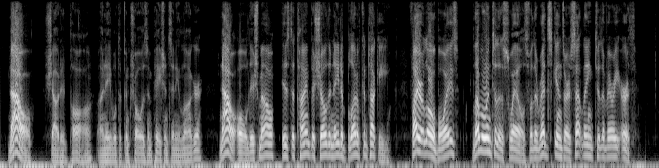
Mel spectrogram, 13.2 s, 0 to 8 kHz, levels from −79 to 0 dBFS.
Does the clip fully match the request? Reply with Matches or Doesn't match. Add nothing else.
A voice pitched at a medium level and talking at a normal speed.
Doesn't match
